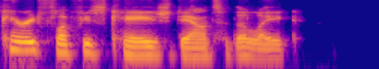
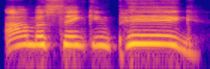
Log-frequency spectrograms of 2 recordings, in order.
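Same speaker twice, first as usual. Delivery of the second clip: much higher, louder panic; panicked pig; 5 dB louder than usual. A narrator's reading. Pig sinking in the lake, high panicked wail. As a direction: wail it as you sink.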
